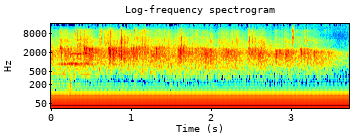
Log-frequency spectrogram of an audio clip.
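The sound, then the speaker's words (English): An audience claps their hands for the Lord in sustained, dense applause that fills the whole stretch at a steady level, with a faint low hum beneath. “Give the Lord a hand clap for that.”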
